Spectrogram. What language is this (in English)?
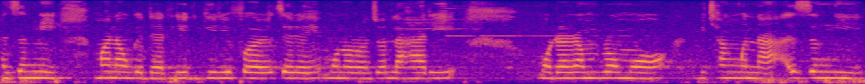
Bodo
